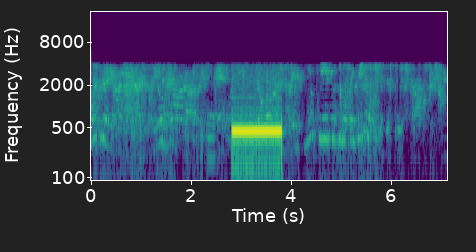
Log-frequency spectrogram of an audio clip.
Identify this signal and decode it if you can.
Ringback tone (China, 450 Hz), with speech.
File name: out- -2020- - - .95674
